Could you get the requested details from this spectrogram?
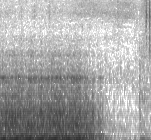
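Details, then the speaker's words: Videocon washing machine wash motor gives a deep, strained hum for about a second, then cuts out; starts only when spun by hand and stops under load. Suspected failed capacitor or motor. "इसमें आप एक आवाज सुन रहे हो गग की आवाज आ रही है तो यह घूम नहीं रही है"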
